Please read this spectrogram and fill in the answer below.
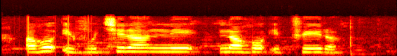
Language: Kinyarwanda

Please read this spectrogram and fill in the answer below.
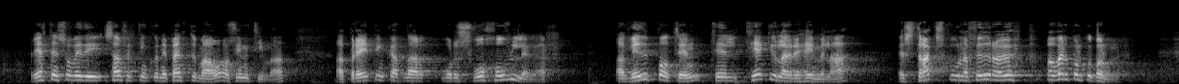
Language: Icelandic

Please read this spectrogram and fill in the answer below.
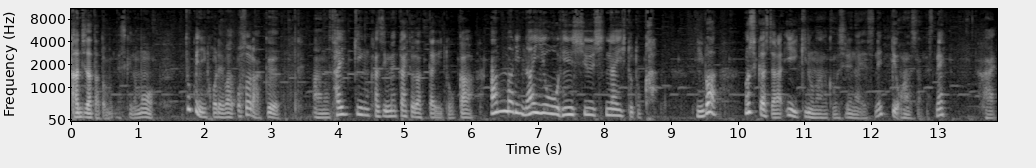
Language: Japanese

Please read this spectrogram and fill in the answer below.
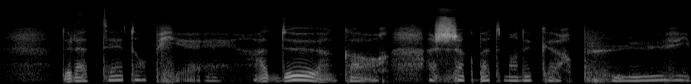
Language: French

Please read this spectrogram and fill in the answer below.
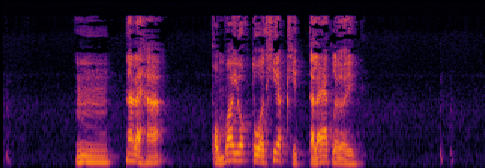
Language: Thai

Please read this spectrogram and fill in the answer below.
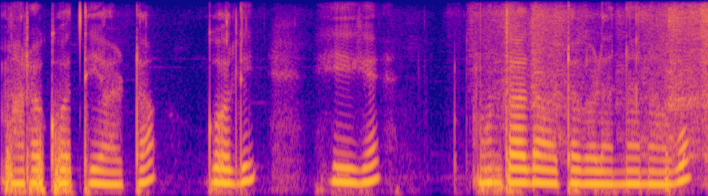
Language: Kannada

